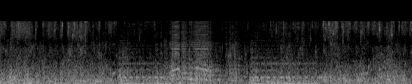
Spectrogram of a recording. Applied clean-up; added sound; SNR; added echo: neural separator model SepFormer DNS4.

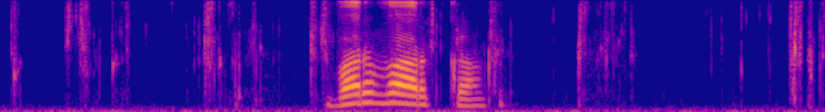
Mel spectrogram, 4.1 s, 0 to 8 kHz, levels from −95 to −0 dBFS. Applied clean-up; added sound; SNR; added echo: neural diffusion model UNIVERSE++.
